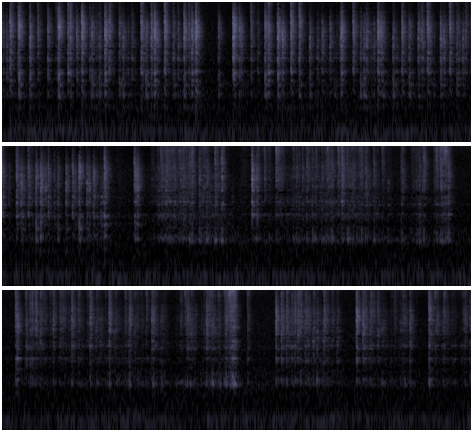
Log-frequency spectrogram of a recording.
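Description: Long nails scratch and tap the diamond-studded sides of a tall, hollow pink plastic tumbler held in both hands. The result is a quiet, dense stream of rapid, bright clicks and crisp scratching, mostly high-pitched with almost no low end. Brief pauses break up the stream now and then.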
